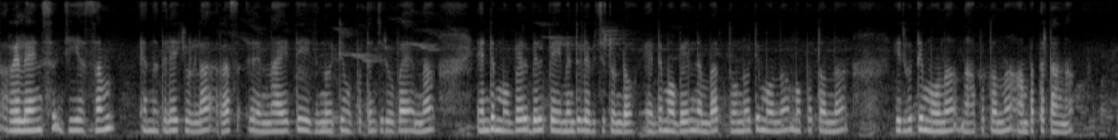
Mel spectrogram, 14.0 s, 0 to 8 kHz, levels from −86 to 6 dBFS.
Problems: constant background noise, low volume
